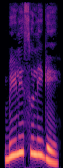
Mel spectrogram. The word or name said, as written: ಬಿಳಿಸೂಲಿಗೆ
